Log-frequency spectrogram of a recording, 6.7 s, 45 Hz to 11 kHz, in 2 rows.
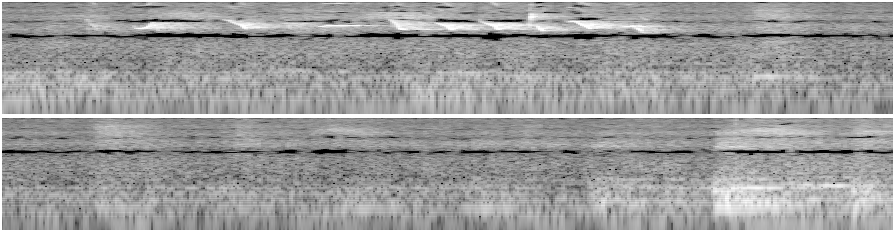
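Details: House finch recorded 3 May 2022 sings a quick, jumbled warble of bright, varied notes for about two seconds, followed by quiet background noise and a low thump near the end.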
